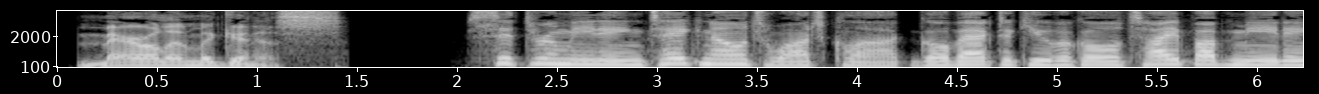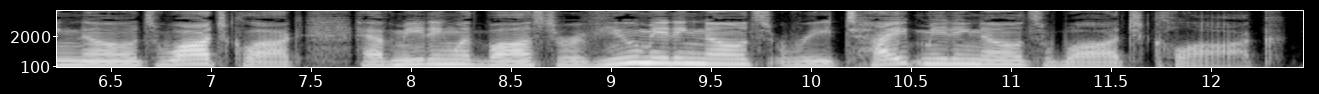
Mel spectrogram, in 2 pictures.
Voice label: Exasperated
